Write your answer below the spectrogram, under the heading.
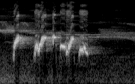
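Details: Red-whiskered bulbul song played for young cage birds to copy: a quick phrase of about five bright, slurred whistled notes rising and falling, clear and close, ending in a soft fade.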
